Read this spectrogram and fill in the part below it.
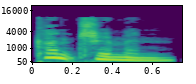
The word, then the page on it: countryman: anglais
